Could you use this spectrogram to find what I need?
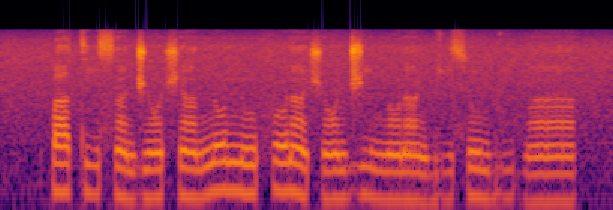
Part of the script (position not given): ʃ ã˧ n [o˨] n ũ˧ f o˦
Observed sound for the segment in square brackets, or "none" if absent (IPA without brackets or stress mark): o˦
